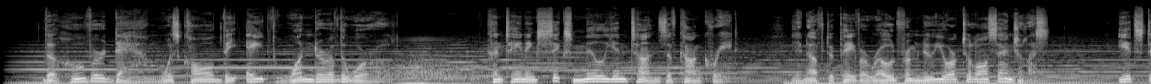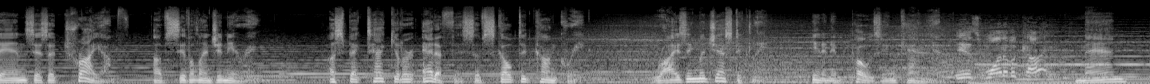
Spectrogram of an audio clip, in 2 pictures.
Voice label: narration, voice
